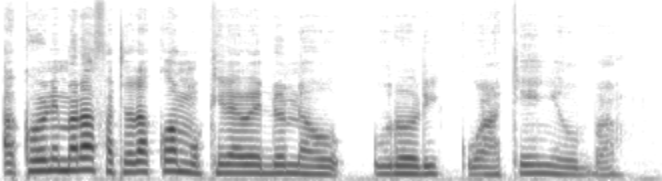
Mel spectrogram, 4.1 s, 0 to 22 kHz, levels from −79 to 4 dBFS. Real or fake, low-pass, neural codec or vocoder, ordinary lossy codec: fake; none; codec, 44.1 kHz, 3.4 kbps, Pupu-Codec; none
